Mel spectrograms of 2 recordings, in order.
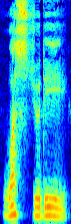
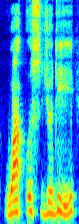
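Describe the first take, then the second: First: Wa joins straight onto sjudi. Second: A separate u vowel follows wa. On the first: The speaker calls it right. "it's just wasjudi" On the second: The speaker calls it wrong. "Instead of wa usjudi"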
